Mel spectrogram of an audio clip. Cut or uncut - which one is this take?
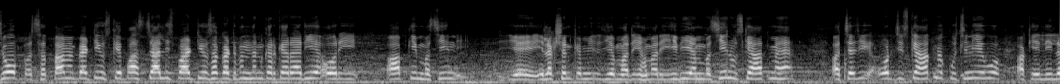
uncut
